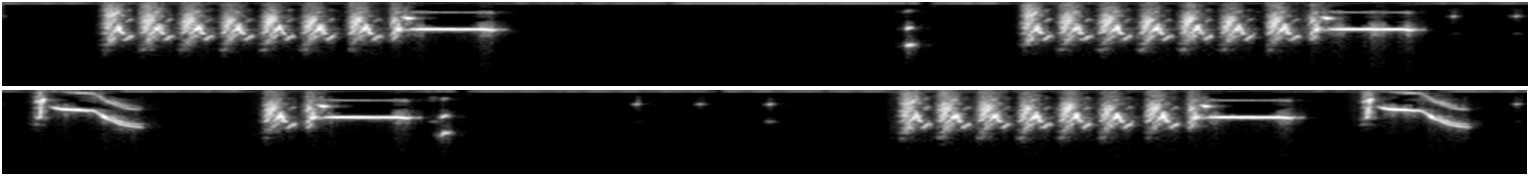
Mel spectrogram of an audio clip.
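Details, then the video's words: Tunisian European goldfinch singing an old song in the tarqa style known as Sahnoun Sfaxi: three bursts of rapid buzzy high notes, each closing with a short whistle and downslurred notes, separated by pauses, over a steady thin high tone. "Ancien Chant d'un Chardonneret Tunisien"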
